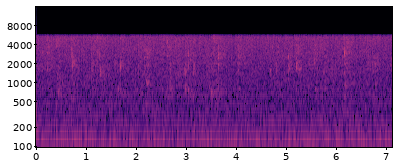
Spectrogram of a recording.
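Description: Steady low hum under faint, light ticks that come roughly once a second.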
